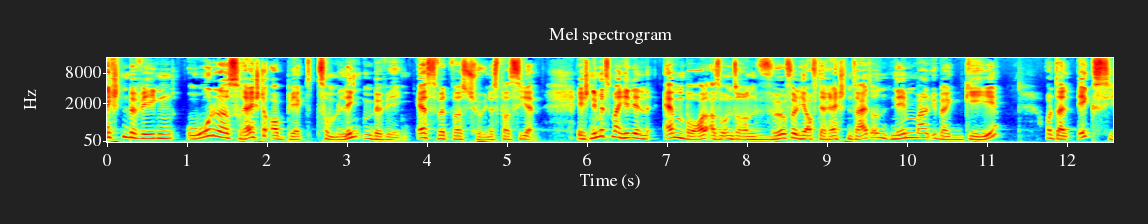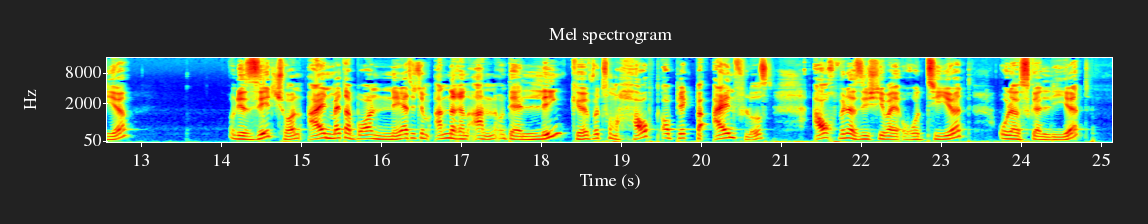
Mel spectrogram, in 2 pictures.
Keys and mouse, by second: 10.6 g, 21.6 r.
